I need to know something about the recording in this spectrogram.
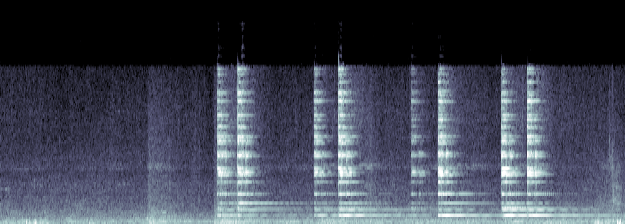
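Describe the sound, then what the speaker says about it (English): A ceremonial bell at a National Heroes Day service rings in several distinct pairs of bright metallic strikes, each ringing out and decaying, spaced a couple of seconds apart in a quiet setting. "The ringing of the bell there by Mr. John Douglas."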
